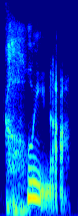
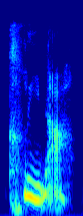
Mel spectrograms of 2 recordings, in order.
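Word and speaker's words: Clíodhna: and her name was Cleina. That's how you pronounce it. It's not spelled that way, but or the way you would imagine it was spelled, but it's pronounced Cleina.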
